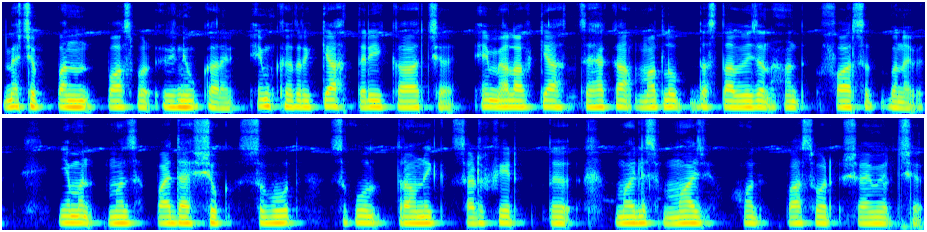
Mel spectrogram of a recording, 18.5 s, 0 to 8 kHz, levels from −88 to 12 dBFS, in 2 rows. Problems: none marked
